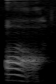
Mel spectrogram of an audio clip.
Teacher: my jaw is dropped everything is relaxed and then i've got this aw in the back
